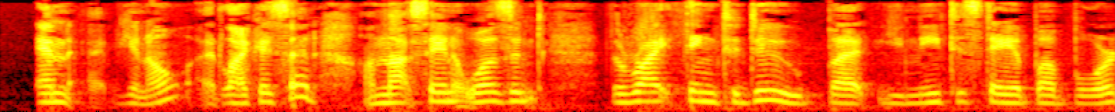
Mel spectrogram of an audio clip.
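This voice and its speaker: This woman's voice sits at a medium pitch. It sounds somewhat breathy. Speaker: city council candidate. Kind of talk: radio interview. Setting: radio studio. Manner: fast.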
